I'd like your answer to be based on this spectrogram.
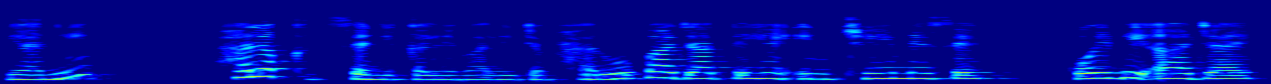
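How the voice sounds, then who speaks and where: A woman teaching a recitation lesson, asking questions and answering them herself, and slowly sounding out example words. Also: on the high side, creaky, a little mellow. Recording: dull lo-fi recording.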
